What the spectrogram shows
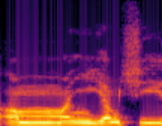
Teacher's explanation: نون مجزوم تھی فوراً بعد یا حرف یلمرون وچ آوا اتھیں ادغام ہوسی، ناقص ادغام ہوسی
